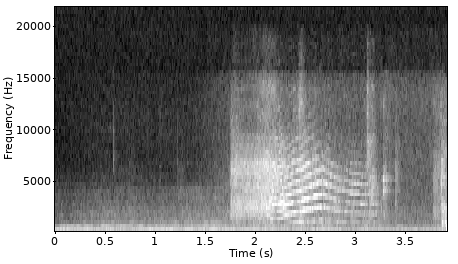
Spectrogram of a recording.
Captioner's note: door creaking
